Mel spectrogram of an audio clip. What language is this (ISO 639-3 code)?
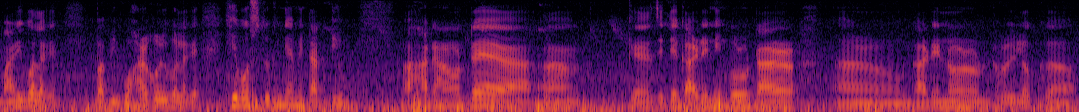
asm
